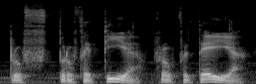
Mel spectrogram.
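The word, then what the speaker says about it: προφητεία: en el Antiguo Testamento en griego dice que se pronuncia profeteia, y significa profecía y profecías, ¿no?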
